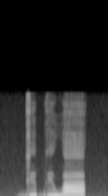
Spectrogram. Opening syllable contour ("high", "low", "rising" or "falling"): low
